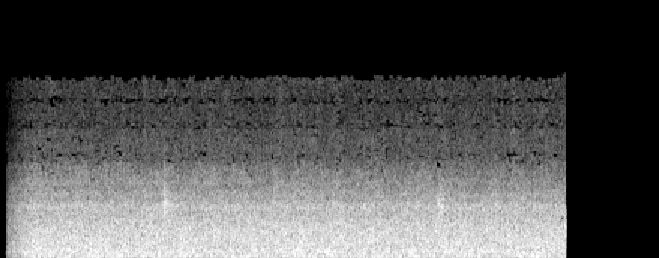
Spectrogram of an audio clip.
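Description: A loud, steady rushing noise, like running water, that starts at once and cuts off abruptly near the end.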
